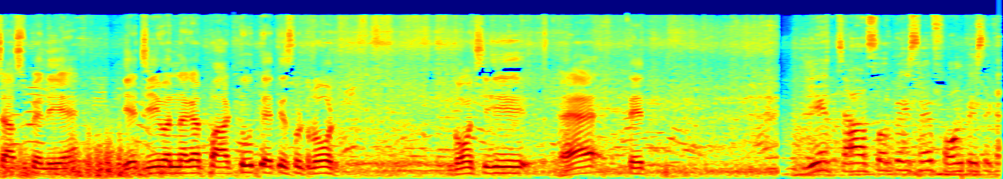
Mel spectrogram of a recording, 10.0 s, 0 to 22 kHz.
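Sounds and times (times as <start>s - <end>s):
street noise: 0.0s - 10.0s
vehicle engine running: 1.7s - 7.9s
man speaking: 4.5s - 6.6s.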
